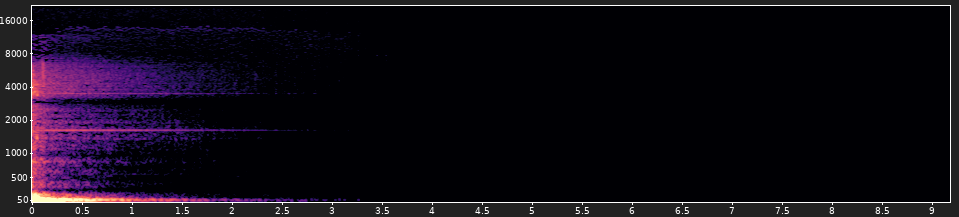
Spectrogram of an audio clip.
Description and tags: Kick Of God Bed 019
drum, god, home, kick, kit, pack, record, trash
